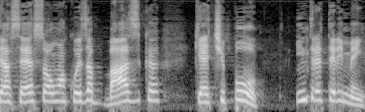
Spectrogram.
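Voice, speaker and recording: A man speaks at a high pitch and a moderate pace. The sound is dry and close, with no echo. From Brazil, Alagoas. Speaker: internet show co-host. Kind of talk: casual chat.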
